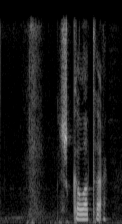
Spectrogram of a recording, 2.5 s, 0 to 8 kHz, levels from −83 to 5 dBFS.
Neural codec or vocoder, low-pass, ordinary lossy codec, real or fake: none; 7.2 kHz; none; real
